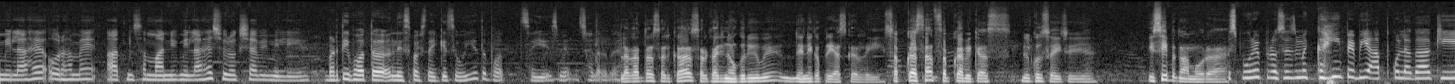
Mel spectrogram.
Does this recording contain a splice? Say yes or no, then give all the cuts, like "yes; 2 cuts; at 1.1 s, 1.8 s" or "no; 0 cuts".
yes; 4 cuts; at 3.2 s, 6.1 s, 8.8 s, 12.2 s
